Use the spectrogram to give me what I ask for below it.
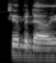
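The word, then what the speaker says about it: Thibodeaux: I can't pronounce his name. Kayvon Thibodeau. Thibodeau, yeah, that's good.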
